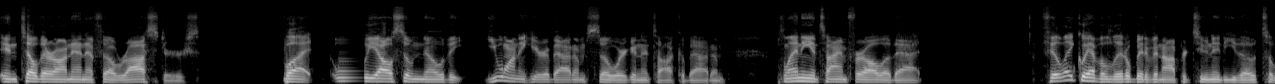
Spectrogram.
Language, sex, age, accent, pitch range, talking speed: English, male, 30-49, American, 105-135 Hz, 200 wpm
